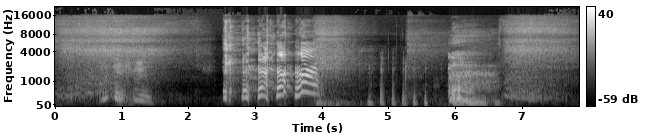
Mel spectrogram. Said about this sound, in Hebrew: אוקיי, עכשיו אנחנו נעצום עיניים, ננשום נשימה, ואז כשאתה תיתן גונג, mm.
